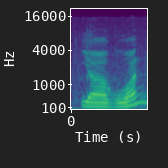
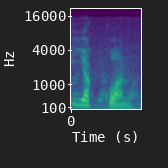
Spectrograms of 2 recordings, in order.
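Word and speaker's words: 여권: এখন আসেন ইয়াকুয়ান, এই উচ্চারণটা আপনার আমাদের এখানে আছে ইয়াগুয়ান, কিন্তু কোরিয়ানরা মূলত উচ্চারণ করে ইয়াকুয়ান, তাই আমাদেরকেও এটা উচ্চারণ করতে হবে ইয়াকুয়ান।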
